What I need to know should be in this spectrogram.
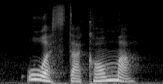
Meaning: to achieve, to accomplish
- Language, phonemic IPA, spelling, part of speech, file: Swedish, /²oːstaˌkɔma/, åstadkomma, verb, Sv-åstadkomma.ogg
